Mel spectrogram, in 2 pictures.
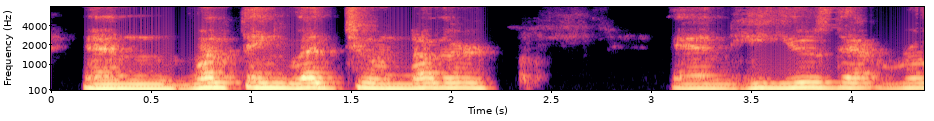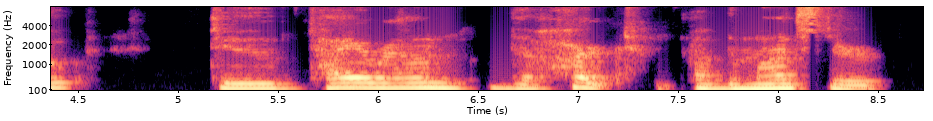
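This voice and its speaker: A man's fairly high, somewhat breathy voice with a dark, mellow tone, very slow and flat in a monotone. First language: Rarámuri and Mayo. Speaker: ethnobotanist and scholar. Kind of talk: lecture.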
